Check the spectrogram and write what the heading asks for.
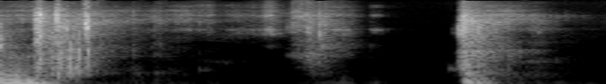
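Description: Mouth sounds from chewing a large wad of shredded bubble gum close to a clip-on mic: a faint wet chew about a second in, then a louder, sharp smack.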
